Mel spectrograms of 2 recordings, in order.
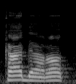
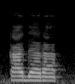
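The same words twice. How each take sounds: First: The r is pronounced thick and heavy. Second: The r is pronounced thin and light. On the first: The speaker calls it right. "Kailangan ra. Kaya kadarat" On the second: The speaker calls it wrong. "Hindi kadarat"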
